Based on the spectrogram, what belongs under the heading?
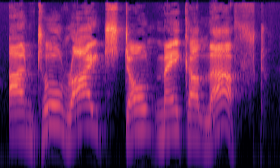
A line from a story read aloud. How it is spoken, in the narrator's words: cried the BFG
